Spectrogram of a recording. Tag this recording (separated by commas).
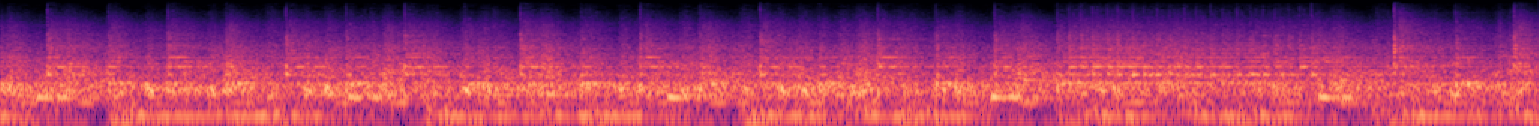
playing djembe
